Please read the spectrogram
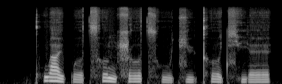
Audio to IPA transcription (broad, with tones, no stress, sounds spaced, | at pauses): kʰ w a˥˩ ɪ̯ p ɤ˨˩ t͡sʰ ɤ˥˩ ŋ ʂ ɤ˥ t͡sʰ u˨˩ t͡ɕ y˧˥ kʰ ɤ˥˩ t͡ɕʰ j ɛ˥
